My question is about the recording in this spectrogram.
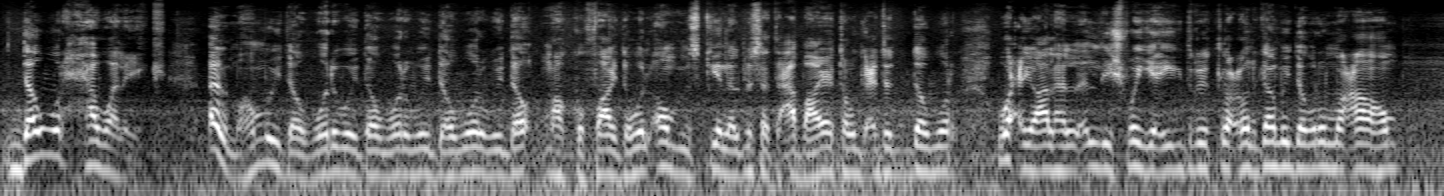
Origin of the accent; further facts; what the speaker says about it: Kuwait; احنا عندنا في الكويت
